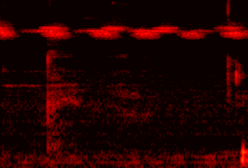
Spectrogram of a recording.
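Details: Crickets kept as live food for a leopard gecko give a thin, high trill in pulsed bursts. A brief click and a low rustle or voice-like noise break in near the end.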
